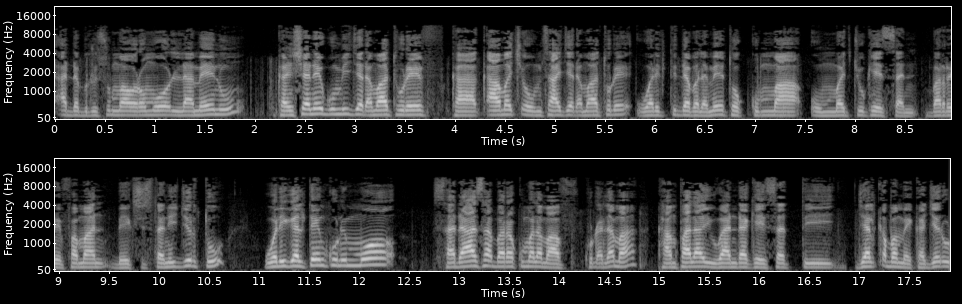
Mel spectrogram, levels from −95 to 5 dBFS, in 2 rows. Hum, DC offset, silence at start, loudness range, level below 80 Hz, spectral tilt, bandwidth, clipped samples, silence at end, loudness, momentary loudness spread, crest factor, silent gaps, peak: none; under 0.1%; 0 s; 5 LU; -68 dBFS; -5 dB/octave; 11.5 kHz; under 0.1%; 0 s; -23 LUFS; 11 LU; 18 dB; none; -4 dBFS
